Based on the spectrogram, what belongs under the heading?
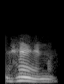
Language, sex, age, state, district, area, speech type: Santali, male, 18-30, West Bengal, Bankura, rural, conversation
